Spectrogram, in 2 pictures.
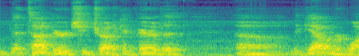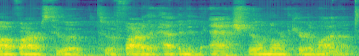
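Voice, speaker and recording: Noticeable background noise and audible room echo fill this recording of a man. His very deep, low voice moves at a fairly quick pace with ordinary pitch variation. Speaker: emergency services leader. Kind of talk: podcast interview. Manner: halting, many fillers and repeats.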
